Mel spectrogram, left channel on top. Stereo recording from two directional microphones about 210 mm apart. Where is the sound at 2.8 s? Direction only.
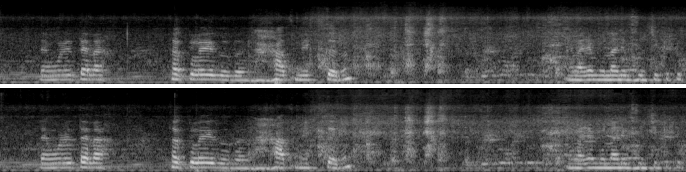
30° left (ahead or behind).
